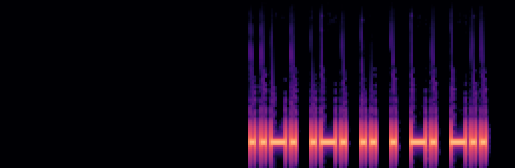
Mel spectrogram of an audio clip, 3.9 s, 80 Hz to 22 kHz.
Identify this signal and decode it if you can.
Morse code, heard as a keyed tone, about 32 wpm, 700 Hz. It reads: FRIEND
